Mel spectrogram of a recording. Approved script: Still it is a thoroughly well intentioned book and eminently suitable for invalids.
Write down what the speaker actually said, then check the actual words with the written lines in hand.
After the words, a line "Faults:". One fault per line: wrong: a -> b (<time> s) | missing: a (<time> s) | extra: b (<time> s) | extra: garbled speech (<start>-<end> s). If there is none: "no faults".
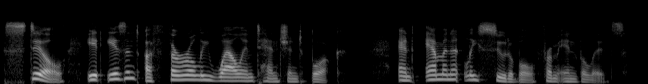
Still it isn't a thoroughly well intentioned book and eminently suitable from invalids.
Faults:
wrong: is -> isn't (1.1 s)
wrong: for -> from (5.4 s)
